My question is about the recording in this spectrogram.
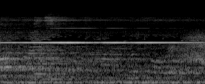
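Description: A single high, steady pure tone held for about three seconds, loudest through the middle and fading out near the end, over faint voices.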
